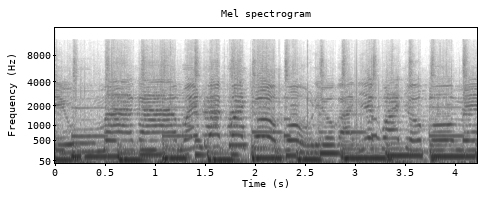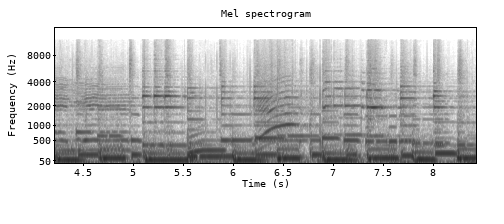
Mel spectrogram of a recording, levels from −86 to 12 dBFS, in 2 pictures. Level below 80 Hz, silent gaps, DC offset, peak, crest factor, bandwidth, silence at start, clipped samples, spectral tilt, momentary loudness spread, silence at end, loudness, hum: -16 dBFS; none; under 0.1%; 0 dBFS; 12 dB; 11.5 kHz; 0 s; under 0.1%; -7 dB/octave; 2 LU; 0 s; -14 LUFS; none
